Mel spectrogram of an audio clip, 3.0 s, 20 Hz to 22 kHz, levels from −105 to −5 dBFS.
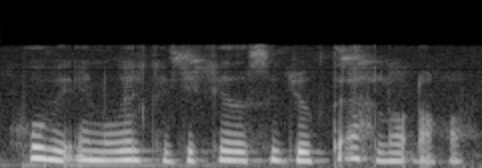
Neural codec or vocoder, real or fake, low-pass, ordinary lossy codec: none; real; 7.2 kHz; MP3, 96 kbps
